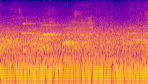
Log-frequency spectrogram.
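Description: A dog whining softly in a few short, faint high notes during its sit-and-wait, over a steady low background rumble.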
